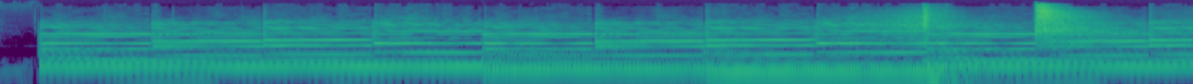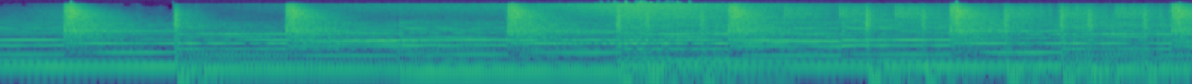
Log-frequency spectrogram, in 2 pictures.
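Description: A wrestler's new entrance music plays throughout: a steady electronic track with a sustained bass line and repeating bright, bell-like tones. Sharp percussive hits join partway through and keep the beat loud and driving.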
